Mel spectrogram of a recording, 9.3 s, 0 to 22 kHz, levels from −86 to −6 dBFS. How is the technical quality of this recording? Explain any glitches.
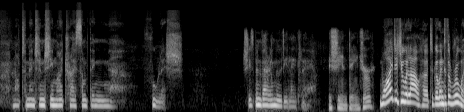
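The recording has one glitch: a call bitrate drop. At 3.61 s the bitrate falls from 32 kbps to about 12 kbps and stays low to the end. The encoder must spend far fewer bits. It codes coarsely and trims the bandwidth from 20 kHz to 8 kHz. The speech turns rough and muffled.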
